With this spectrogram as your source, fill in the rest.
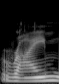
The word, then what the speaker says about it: rhyme: Rhyme, if I spelled it like this, which is an alternate spelling for rhyme with a H and a Y, it makes more sense. It helps maybe if you think of other words like time and lime, um, you're used to that pattern. Rhyme, the vowel is I.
